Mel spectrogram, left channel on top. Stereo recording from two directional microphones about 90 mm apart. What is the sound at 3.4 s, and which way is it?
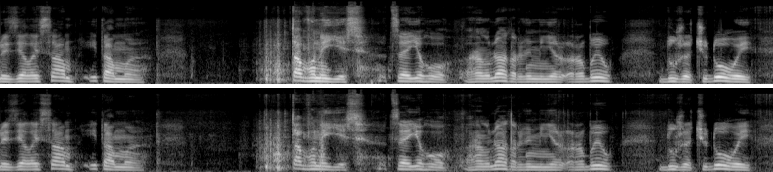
Speech, 80° left.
